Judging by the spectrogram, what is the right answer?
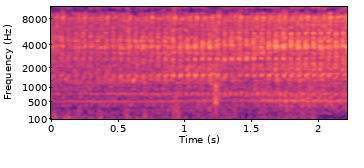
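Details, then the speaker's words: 2015 BMW 428i N20 after upgraded timing chain tensioner, fixing cold-start chain slap: smooth steady idle with light quick even injector ticking, no chain rattle or tapping, idle no longer fluctuating; normal running. "So, fuel injector noise that's fairly normal, I suppose. But so that Yeah, definitely less it's not like it's not tapping anymore. So, it's like so much smoother."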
